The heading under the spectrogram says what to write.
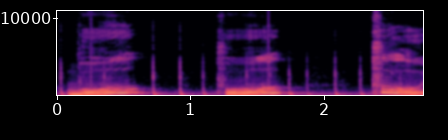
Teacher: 우를 발음하면 혹은 오를 발음하면 입이 동그랗게 오므려지는 원순모음이 돼요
